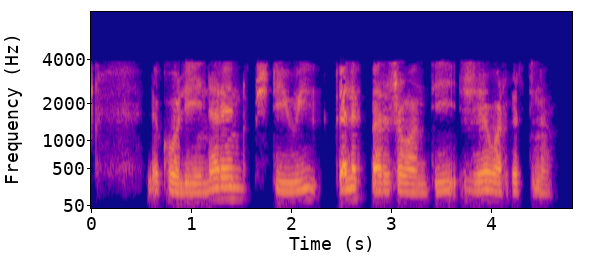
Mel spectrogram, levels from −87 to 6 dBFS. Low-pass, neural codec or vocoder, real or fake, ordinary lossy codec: 7.2 kHz; none; real; AAC, 16 kbps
